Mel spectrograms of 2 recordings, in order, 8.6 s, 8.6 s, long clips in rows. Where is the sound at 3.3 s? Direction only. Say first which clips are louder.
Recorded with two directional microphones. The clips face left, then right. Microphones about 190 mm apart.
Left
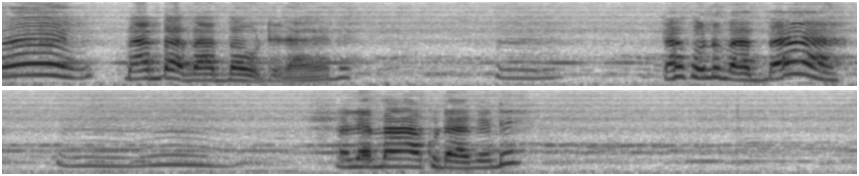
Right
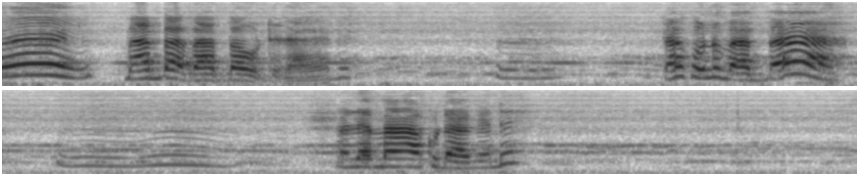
Left 4 dB; 20° left (ahead or behind).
